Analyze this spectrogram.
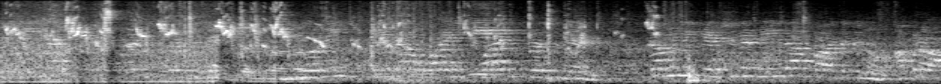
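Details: A pair of lovebirds chattering busily: quick shrill chirps repeated roughly two or three times a second, mixed with wavering squeaky notes and short harsh squawks, all run together without pauses.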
